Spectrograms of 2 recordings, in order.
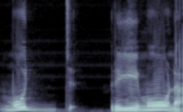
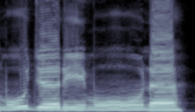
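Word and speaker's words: ٱلْمُجْرِمُونَ: Hamzah atau dia saktah Misalkan mujrimuna ada saktahnya padahal dia ketika melafalkan Qalqalah itu yaitu pantulkan saja secara langsung yoful mujrimuna y mujrimuna kemudian pfalmuna di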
